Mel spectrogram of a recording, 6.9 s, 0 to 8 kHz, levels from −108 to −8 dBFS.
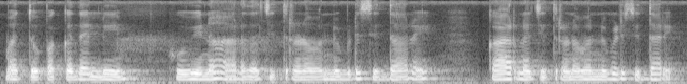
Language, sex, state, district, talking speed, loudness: Kannada, female, Karnataka, Bidar, 80 wpm, -15 LUFS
